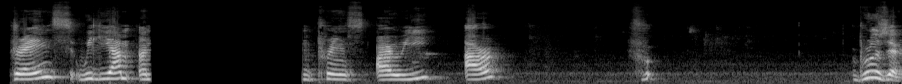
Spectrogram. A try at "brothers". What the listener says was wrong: Oui, brothers. Et on prononce le S.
